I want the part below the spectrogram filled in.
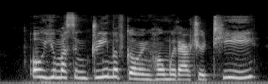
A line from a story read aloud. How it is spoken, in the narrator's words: cried Anne in distress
